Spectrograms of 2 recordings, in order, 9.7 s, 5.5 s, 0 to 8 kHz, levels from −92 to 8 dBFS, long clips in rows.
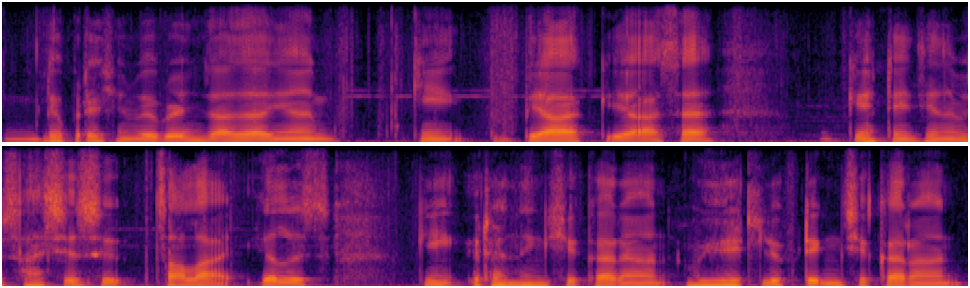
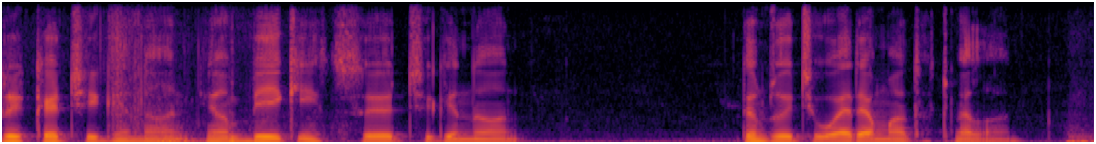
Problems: background sounds at intervals, low volume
